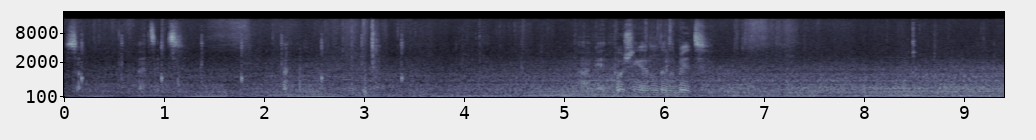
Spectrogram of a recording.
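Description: A car engine hums and rises and falls in pitch as the car drives.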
